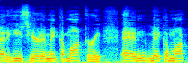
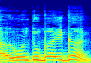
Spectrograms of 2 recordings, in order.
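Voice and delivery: fake Eastern European accent, laid on, pitched up; 5 semitones higher than usual. Retelling what a disguised man said after a handshake, in a Borat voice. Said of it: "talking like that".

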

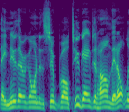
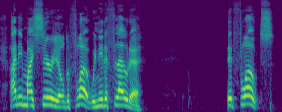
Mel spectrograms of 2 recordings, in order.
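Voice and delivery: put-on British accent, pitched up; 5 semitones higher than usual. While talking about cereal, the speaker slips into a British accent. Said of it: "why did you go with the British accent".

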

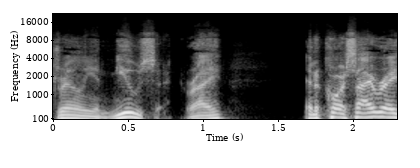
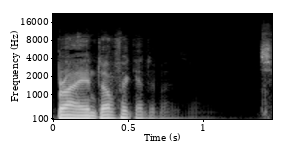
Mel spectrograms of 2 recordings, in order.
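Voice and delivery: quick mumbled mutter, hard to catch; 3 dB quieter than usual. Speaker imitates a woman mumbling a reminder to him in passing, mumbled. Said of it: "kind of mumble something like".

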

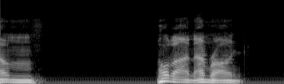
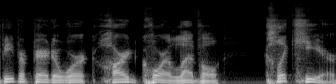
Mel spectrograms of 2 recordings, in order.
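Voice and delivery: plain

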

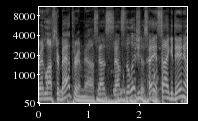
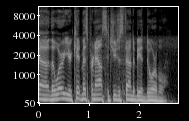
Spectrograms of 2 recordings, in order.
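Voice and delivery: plain

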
